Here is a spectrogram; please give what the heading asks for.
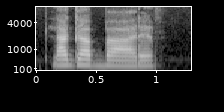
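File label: "l'agabbare", female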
